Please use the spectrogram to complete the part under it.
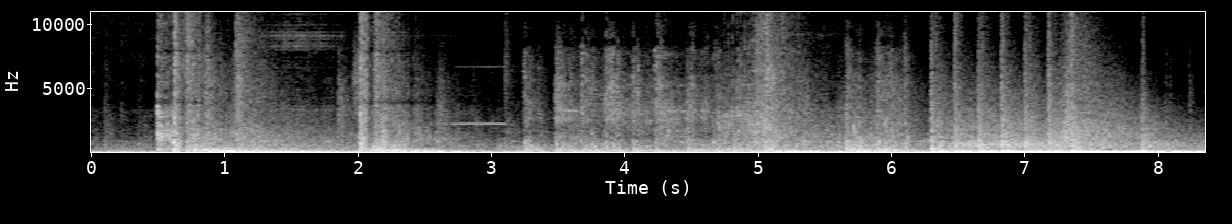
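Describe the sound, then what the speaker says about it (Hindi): Artillery and gunfire in war footage from Gaza: several loud, sharp blasts and booming reports, some in quick bursts, over a constant rumbling background. "गाजा में बारूद बरस रहा है"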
